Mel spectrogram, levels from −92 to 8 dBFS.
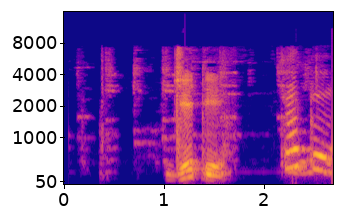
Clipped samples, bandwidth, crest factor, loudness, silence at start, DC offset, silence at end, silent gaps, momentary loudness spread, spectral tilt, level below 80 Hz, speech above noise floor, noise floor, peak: under 0.1%; 7.8 kHz; 16 dB; -14 LUFS; 0.4 s; under 0.1%; 0 s; none; 24 LU; -4 dB/octave; -62 dBFS; 28 dB; -41 dBFS; 0 dBFS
